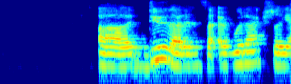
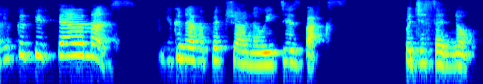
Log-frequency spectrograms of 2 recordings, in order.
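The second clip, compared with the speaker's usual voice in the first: high, animated Jamaican accent; playful put-on Jamaican voice; 7 semitones higher than usual. Shown as a demonstration. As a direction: act a film scene in Jamaican accent. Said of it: "here's my Jamaican accent".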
